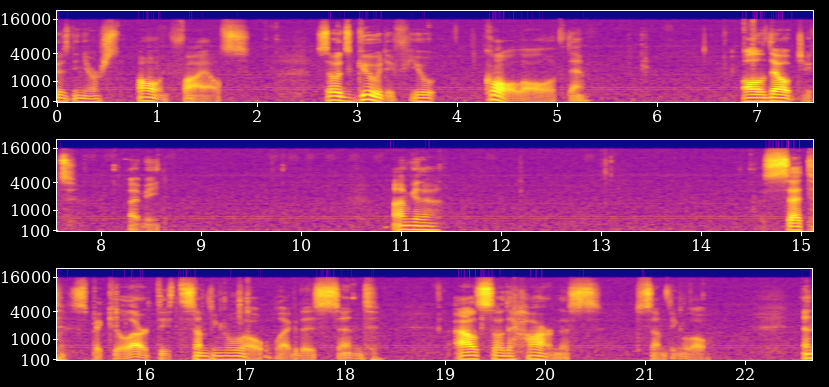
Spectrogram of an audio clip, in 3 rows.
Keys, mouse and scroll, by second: 1.0 n.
